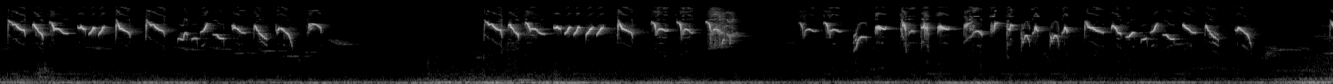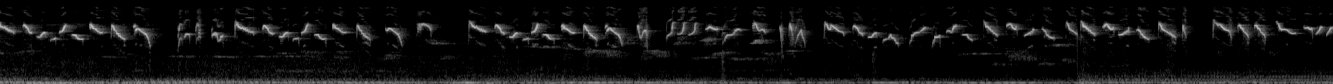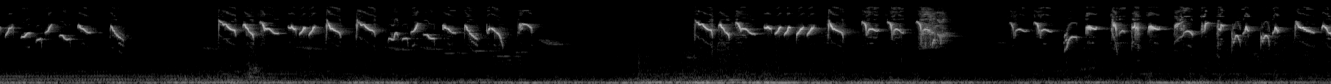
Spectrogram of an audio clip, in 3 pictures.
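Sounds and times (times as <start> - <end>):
bird twittering: 4.8 - 28.0.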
